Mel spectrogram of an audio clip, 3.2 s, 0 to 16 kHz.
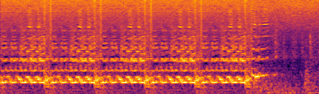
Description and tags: Production steps
This sound reminds printer fax used in pharmacies to scan prescriptions.
This is a mixed sound : an audio recording which was modified on Audacity to achieve this effect.
The original sound comes from the creaking of a faculty door. I selected the part where the squeak was the most acute as well as continuous jerky.
I then added the following effects:
- More bass : -0.6dB
- Speed: x1.126
- Echo: 2 seconds
Finally I repeated the track 5 times.
Descriptif et critères morphologiques :
Typologie de Schaeffer : ce son est une itération complexe (X’’)
Masse : tonique
Timbre: acide
Grain: rugueux
Allure: mécanique (régulier)
Couleur : Froide et opaque
Profil : mélodique: industriel
Dynamique : agressive, stressante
